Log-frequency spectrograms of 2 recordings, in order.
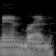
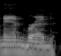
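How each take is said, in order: First: The vowel sounds like the one in 'can'. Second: The vowel sounds like the one in 'can'.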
